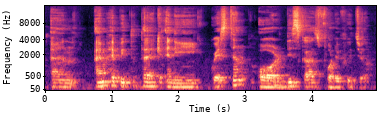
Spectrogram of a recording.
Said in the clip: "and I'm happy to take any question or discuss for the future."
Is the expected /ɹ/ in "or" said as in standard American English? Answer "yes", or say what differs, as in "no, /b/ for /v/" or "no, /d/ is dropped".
yes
